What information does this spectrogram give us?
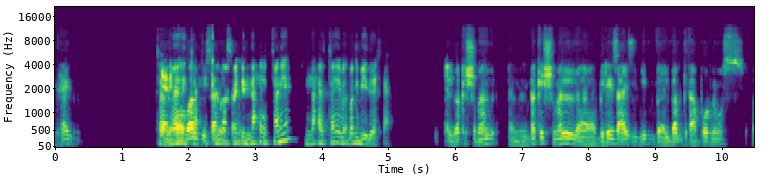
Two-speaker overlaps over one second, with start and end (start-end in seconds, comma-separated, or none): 1.6-2.9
